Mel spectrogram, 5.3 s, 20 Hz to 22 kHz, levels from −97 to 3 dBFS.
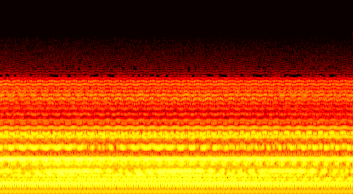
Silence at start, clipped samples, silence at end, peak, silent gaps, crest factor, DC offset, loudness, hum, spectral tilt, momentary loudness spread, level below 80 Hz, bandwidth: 0 s; under 0.1%; 0 s; -2 dBFS; none; 12 dB; 1%; -14 LUFS; none; -9.5 dB/octave; 2 LU; -36 dBFS; 4.5 kHz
